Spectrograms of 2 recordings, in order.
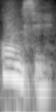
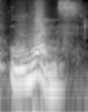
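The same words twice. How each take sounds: First: ONCE said as "on-see"; wrong spelling pronunciation. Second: ONCE said as "wunss", drawn out; slow, careful "wunss" for ONCE; correct ONCE. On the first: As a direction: read ONCE as ON plus the letter C. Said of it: "this is not on C". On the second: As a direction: start ONCE with a W sound. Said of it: "No, this is once". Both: Shown as a demonstration.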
